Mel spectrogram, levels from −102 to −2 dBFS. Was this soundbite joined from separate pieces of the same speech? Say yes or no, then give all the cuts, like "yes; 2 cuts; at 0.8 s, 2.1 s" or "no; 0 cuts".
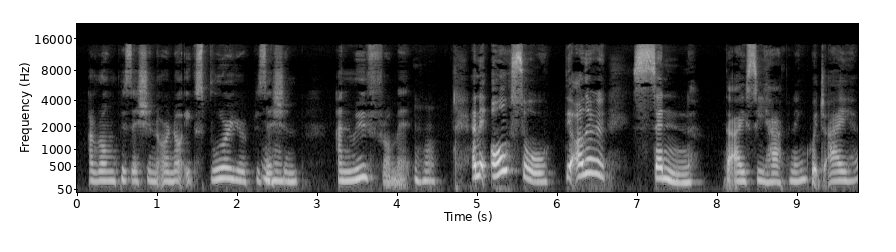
no; 0 cuts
